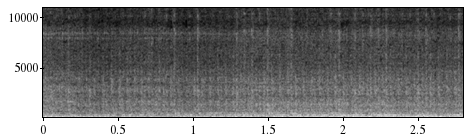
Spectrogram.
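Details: TVS Apache 160 4V BS6 motorcycle at 45,679 km, customer complaint of timing chain noise, before replacement: steady idle with fast, light rattling chatter over the low engine beat; worn timing chain noise.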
